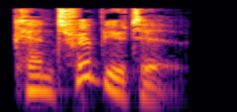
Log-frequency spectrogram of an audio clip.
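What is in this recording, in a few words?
"contributive", British English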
